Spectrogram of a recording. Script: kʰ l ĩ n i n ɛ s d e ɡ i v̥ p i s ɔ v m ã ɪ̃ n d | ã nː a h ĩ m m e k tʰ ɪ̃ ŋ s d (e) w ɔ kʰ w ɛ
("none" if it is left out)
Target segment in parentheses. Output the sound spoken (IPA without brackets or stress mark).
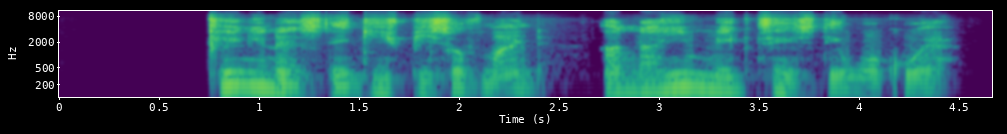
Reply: e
